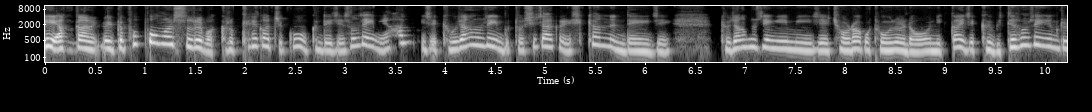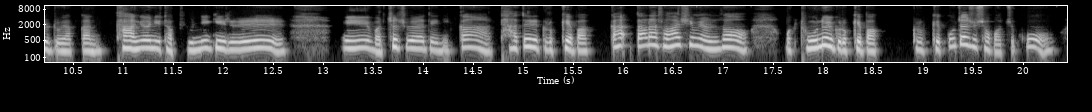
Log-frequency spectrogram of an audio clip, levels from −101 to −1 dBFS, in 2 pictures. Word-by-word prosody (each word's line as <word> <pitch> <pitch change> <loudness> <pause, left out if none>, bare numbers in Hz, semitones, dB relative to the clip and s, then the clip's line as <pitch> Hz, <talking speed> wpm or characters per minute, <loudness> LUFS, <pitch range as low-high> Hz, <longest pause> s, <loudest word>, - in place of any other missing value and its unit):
예 285 -4 +9
약간 225 0 +5
그러니까 235 +1 +4
퍼포먼스를 350 - +4
막 170 -4 -3
그렇게 205 +7 -7
해 295 - +3
가지고 280 -3 -2
근데 195 0 -4
이제 190 0 -3
선생님이 295 - -1
한 385 - -4
이제 215 -1 -4
교장 265 +8 +2
선생님부터 290 -11 -1
시작을 260 -1 0
시켰는데 200 - -2
이제 175 +1 -5 0.5
교장 235 +4 0
선생님이 235 -7 0
이제 195 0 -1
절하고 210 +1 +1
돈을 200 -1 +1
넣으니까 185 +7 0
이제 215 -5 0
그 215 0 -2
밑에 190 +8 +1
선생님들도 280 - -1
약간 185 0 -4
당연히 245 -1 +2
다 200 -4 -3
분위기를 225 -1 +1 0.6
예 245 +1 +1
맞춰줘야 240 +5 0
되니까 210 +1 -4
다들 255 +2 +1
그렇게 210 +1 -1
막 190 -1 -3 0.2
까 295 +2 +1
따라서 305 0 +3
하시면서 270 -7 +1 0.4
막 195 -1 -8
돈을 265 +5 +4
그렇게 215 -1 0
막 190 -2 -2 0.3
그렇게 210 -1 -5
꽂아 295 - +2
주셔 250 -6 -3
가지고 190 +5 -5
230 Hz, 360 characters per minute, -23 LUFS, 195-270 Hz, 0.6 s, 예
